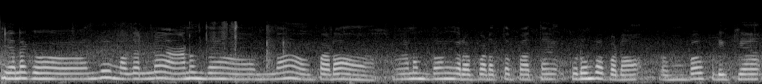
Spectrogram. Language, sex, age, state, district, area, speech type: Tamil, female, 45-60, Tamil Nadu, Tiruchirappalli, rural, spontaneous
